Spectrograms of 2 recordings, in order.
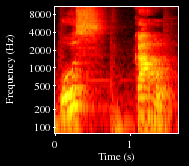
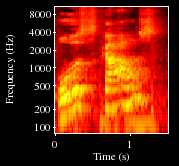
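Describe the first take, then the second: First: The final S of the noun is dropped. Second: The final S of the noun is pronounced. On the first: "muitas vezes falando naturalmente a gente diz os carro" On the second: "em vez de os carros"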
